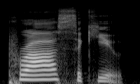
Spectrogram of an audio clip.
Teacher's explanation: The primary stress here is on the first syllable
